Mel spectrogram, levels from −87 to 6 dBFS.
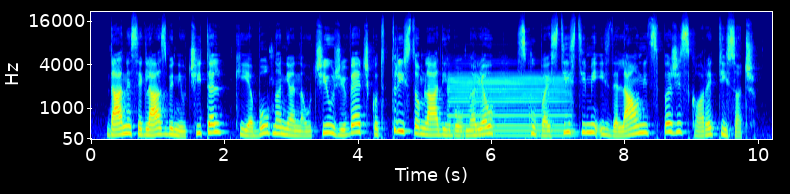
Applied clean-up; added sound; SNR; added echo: none; Wind instrument, woodwind instrument; 14 dB; none.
